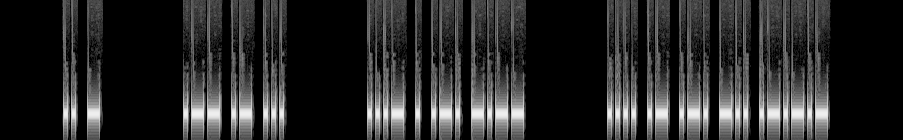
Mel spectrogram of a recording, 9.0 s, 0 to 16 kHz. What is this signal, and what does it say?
Morse code, heard as a keyed tone, about 30 wpm, 700 Hz. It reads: IT WAS VERY HARD.
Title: 3x Word-Spacing - Sentences from Top 300 Words - 30wpm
